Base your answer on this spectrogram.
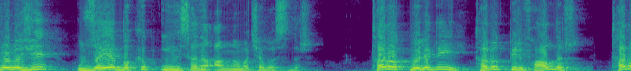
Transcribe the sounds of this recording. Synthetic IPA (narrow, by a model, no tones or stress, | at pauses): ɾo̞lʲo̞ʒiuzajabakʰɯpinsanɯʔanlˠamat͡ʃʰabasɯd̪ɯɾ̥ | t̪ʰaɾot̪̚bø̞jlʲɛd̪e̞jilʲt̪ʰaɾot̪̚biɾfalˠd̪ɯɾ̥ | t̪ʰaɾ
